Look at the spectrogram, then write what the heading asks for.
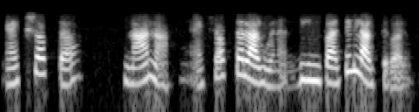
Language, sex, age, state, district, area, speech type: Bengali, female, 18-30, West Bengal, Howrah, urban, conversation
